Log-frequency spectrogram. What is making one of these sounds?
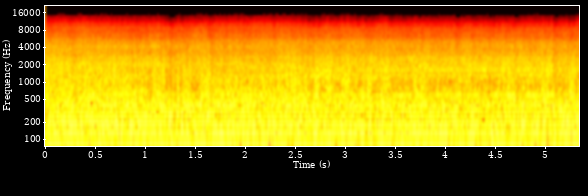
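A motorcycle engine hums steadily while riding along.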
